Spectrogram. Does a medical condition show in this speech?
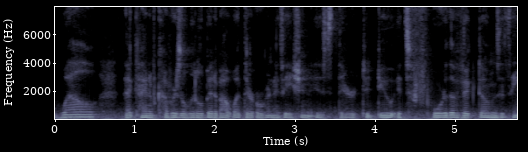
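No.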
